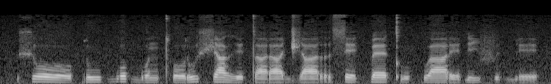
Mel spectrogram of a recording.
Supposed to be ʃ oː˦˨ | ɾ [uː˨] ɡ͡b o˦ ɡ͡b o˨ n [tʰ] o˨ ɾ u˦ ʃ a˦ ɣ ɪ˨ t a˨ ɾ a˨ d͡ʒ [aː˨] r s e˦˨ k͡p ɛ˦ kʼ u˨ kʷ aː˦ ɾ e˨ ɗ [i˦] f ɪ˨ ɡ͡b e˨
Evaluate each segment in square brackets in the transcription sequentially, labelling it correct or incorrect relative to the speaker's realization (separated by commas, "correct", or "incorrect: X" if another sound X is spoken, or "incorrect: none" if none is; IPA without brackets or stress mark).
correct, correct, correct, correct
